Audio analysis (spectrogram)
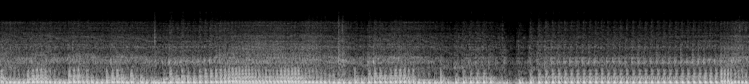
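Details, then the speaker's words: Honda GB500 single, cold start with choke on: thumps unevenly, revs sag and dip near five seconds as it nearly dies, then catches and stumbles on; won't hold idle; cause not yet known. "it's like it wants to stay started but it doesn't want to stay started its mind is very not made up on what it wants to do on idle right like it starts for a second turns off"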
